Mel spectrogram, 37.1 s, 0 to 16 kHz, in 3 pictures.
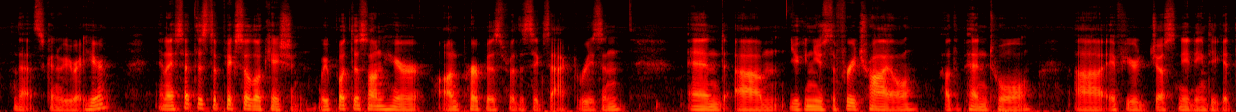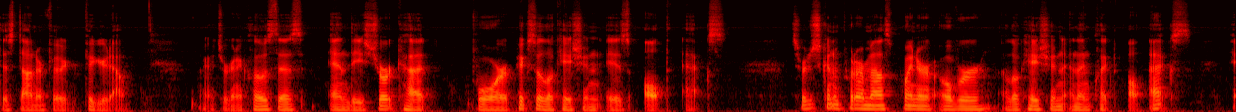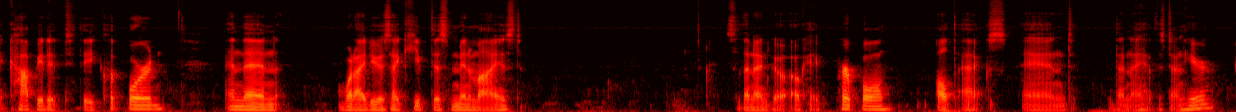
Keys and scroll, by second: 22.3 alt+Tab, 27.2 a, 27.7 alt+Tab, 33.6 a, 33.7 alt+x, 36.7-37.0 typing.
